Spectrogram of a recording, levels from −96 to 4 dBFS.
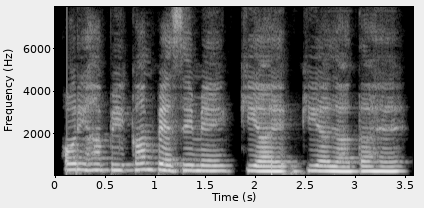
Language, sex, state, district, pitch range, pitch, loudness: Hindi, female, Uttar Pradesh, Etah, 225-270 Hz, 245 Hz, -15 LUFS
